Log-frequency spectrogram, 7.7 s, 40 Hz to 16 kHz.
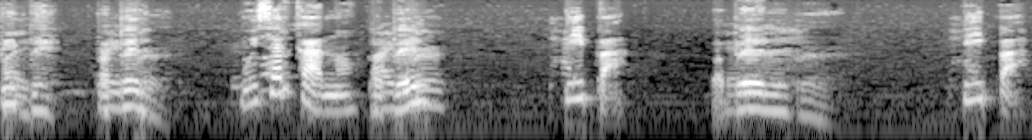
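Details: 58-year-old right-handed woman with logopenic variant primary progressive aphasia, symptoms beginning 4 years before recording, describing a picture; logopenic variant primary progressive aphasia.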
